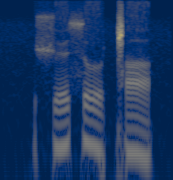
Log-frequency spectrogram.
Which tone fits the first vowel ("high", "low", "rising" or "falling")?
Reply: rising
